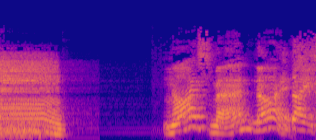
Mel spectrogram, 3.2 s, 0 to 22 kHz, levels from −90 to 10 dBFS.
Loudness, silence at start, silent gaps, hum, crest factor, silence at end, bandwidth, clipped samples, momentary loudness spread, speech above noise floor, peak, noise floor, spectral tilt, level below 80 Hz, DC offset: -18 LUFS; 0 s; none; none; 18 dB; 0 s; 11 kHz; under 0.1%; 7 LU; 47 dB; -2 dBFS; -65 dBFS; -4.5 dB/octave; -52 dBFS; under 0.1%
